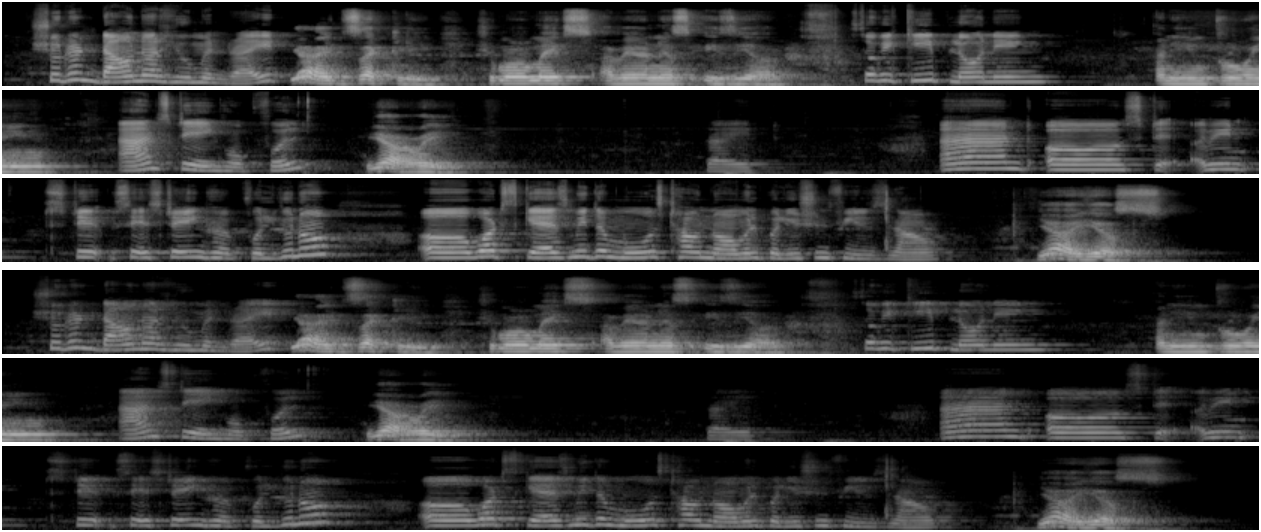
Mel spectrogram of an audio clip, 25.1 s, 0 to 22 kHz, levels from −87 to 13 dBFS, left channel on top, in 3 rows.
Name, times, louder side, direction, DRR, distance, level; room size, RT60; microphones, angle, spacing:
voice 1, 0.2-1.9 5.4-7.0 9.2-10.4 13.1-13.4 14.6-16.7 17.0-23.0, left 8 dB, 75° left, 0.5 m, -32 dB
voice 2, 1.9-5.6 7.7-8.7 10.8-11.5 23.7-24.5, left 3 dB, 50° left, 0.8 m, -25 dB
21.5 x 11.5 x 5.3 m
head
